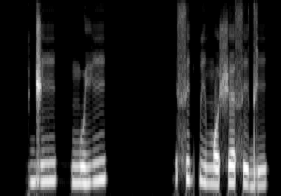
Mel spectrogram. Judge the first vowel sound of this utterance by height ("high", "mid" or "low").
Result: high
